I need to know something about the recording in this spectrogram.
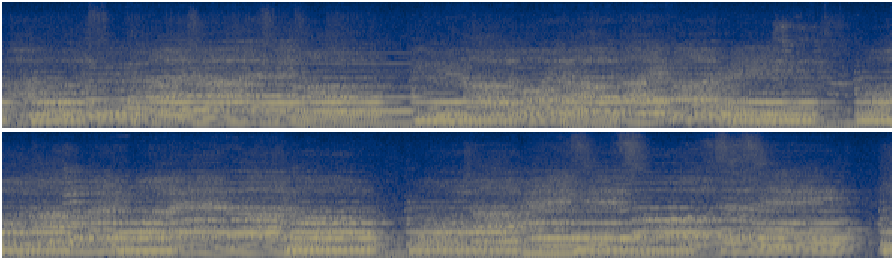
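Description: A congregation sings a slow hymn with organ accompaniment, with the organ holding long, steady chords under the voices. The singing breaks off briefly twice, between lines.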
